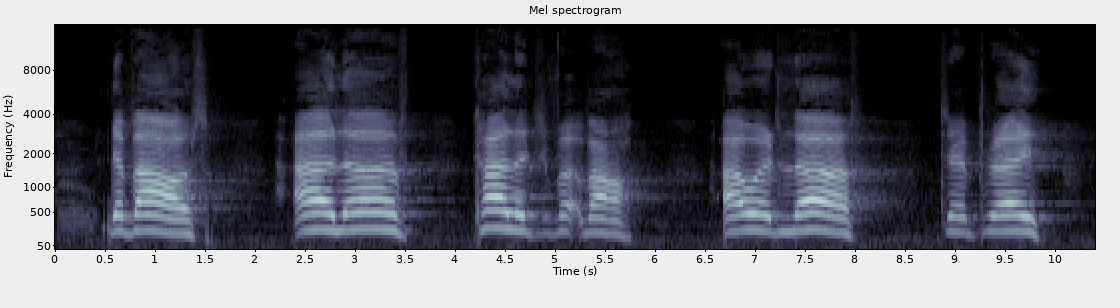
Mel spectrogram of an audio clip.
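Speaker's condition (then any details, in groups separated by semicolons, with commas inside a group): Cerebral palsy; three botox shots every 3 months at Vanderbilt relax arm muscles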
